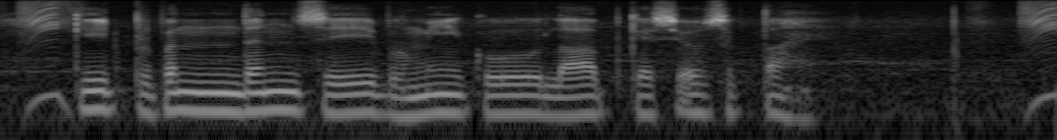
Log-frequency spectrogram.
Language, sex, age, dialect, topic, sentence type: Hindi, male, 18-24, Marwari Dhudhari, agriculture, question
